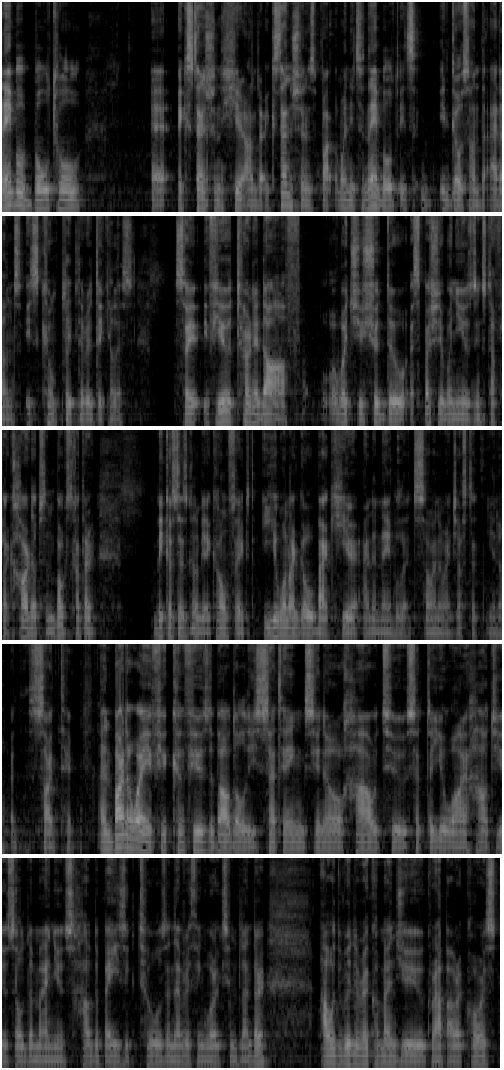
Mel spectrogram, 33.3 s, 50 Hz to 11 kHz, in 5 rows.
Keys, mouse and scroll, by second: 4.2-8.2 drag, 18.4 click, 19.6-20.2 drag, 20.2 shift+middle click, 20.5 shift+middle click, 20.8 shift+middle click.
